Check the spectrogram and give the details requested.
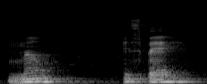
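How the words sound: There is a pause after 'não'.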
